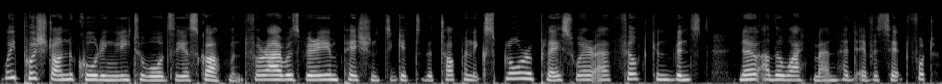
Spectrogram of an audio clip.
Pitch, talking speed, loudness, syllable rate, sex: 215 Hz, 210 wpm, -18 LUFS, 5.7 syllables/s, female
